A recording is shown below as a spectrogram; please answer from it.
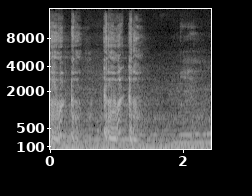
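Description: A man clearing his throat twice, about a second apart.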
